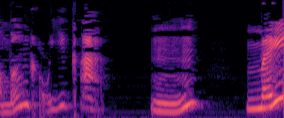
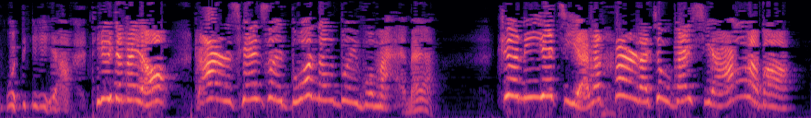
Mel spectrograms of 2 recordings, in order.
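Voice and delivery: gleeful; 9 semitones higher, 9 dB louder than usual. Acted. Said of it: "程咬金一听这个乐呀".

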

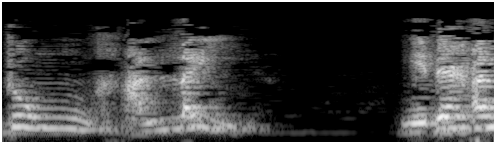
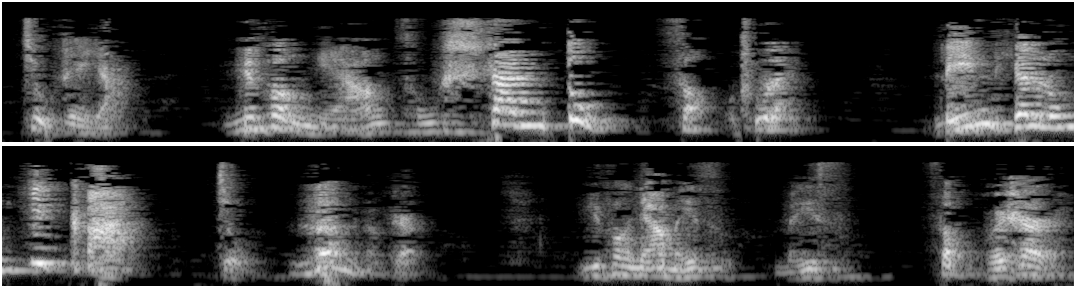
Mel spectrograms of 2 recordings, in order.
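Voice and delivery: usual speaking voice

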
